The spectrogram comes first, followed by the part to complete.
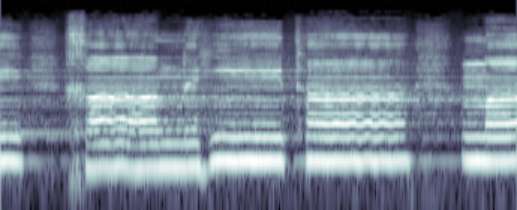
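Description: Solo male voice chanting an Urdu nazm (devotional poem) in a slow unaccompanied melody, holding long notes with a slight waver and breaking off briefly for breath between phrases.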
